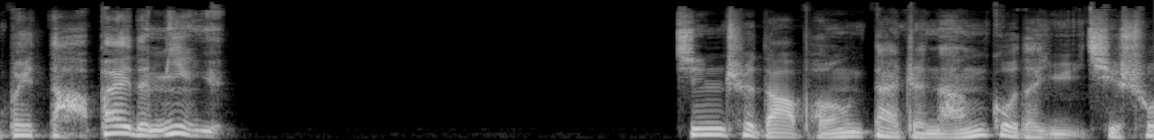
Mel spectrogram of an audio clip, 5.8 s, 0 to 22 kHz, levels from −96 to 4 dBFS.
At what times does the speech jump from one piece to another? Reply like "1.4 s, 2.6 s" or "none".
none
